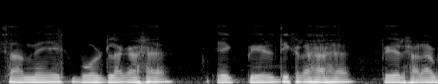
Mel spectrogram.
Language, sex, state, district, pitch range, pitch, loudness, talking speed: Hindi, male, Bihar, Patna, 105-110 Hz, 105 Hz, -13 LUFS, 175 wpm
